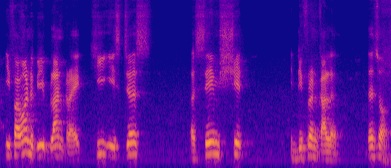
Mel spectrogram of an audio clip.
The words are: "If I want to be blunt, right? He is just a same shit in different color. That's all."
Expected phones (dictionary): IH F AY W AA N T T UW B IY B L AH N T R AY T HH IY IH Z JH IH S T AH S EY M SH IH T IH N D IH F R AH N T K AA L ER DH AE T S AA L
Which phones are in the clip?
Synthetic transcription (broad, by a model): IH F AY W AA N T T UW B IY B L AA N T R AY T HH IY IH S JH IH S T AH S EY M SH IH T IH N D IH F R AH N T K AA L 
